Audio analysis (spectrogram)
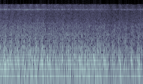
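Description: Helicopter rotor chopping steadily at close range, loud and continuous throughout, staged as a comic-style sound effect of the aircraft flying away.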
